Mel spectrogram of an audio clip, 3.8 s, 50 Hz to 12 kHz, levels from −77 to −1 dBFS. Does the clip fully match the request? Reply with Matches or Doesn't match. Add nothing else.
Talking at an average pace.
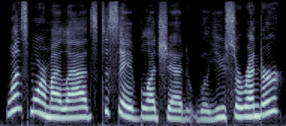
Matches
